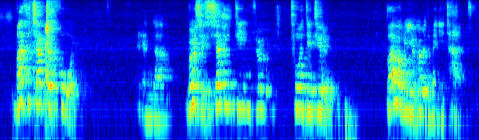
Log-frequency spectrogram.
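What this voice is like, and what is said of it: Japanese-accented English. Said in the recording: “my southern Japanese accent in English”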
